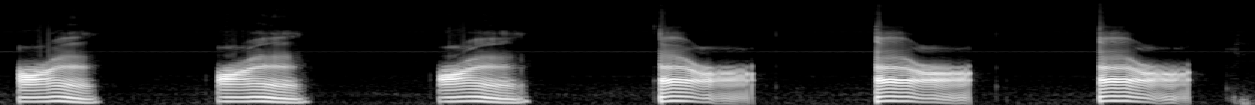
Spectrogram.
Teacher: Harful ain dia berada di tenggorokan bagian tengah, dan kita mencapai ain yang fasihah dengan menyempitkan apa yang kita namakan dengan lisanul mizmar, yang dalam bahasa Indonesia kita biasa artikan katup epiglotis.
